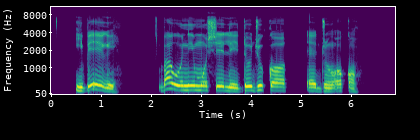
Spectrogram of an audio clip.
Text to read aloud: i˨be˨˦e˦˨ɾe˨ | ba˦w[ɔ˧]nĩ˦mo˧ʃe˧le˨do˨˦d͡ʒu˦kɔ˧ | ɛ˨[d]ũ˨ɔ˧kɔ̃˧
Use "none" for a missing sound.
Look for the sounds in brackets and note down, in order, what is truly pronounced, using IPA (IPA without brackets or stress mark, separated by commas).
o˧, d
